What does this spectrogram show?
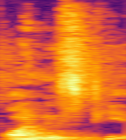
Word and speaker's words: honest: Students, please pronounce this word as honesty. In this word, H is silent.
